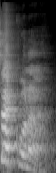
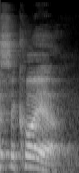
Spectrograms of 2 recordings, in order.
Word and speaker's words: Sequoia: I thought Sequoia was pronounced Sequina, and I thought that is a weird fucking name for a car, the Toyota Sequina.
